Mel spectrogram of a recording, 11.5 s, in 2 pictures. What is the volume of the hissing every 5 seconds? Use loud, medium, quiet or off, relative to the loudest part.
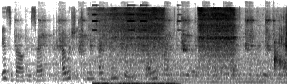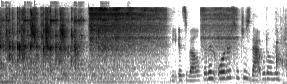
loud, loud, quiet.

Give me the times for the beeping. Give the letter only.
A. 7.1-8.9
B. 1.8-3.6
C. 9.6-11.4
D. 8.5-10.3
B.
